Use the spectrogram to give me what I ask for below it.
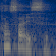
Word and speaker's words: concise: concise라는 단어. 발음도 똑같아요. concise.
